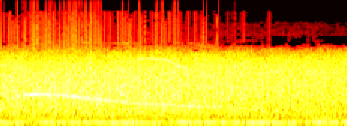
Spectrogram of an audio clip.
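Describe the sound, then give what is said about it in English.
A studio audience at a talent contest applauds and cheers loudly and steadily for the whole stretch, a dense roar of clapping with a couple of sliding whistles rising above it, the response measured by an applause meter. “What does the applause meter tell us, Mr.”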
